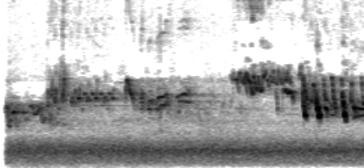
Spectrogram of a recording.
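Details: Robin singing, a run of high, thin warbled phrases with rapid twittering trills toward the end, over a steady broad hiss of background noise.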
